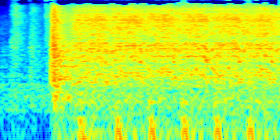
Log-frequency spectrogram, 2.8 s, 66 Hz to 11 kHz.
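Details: 1994 Mazda Miata NA with the 1.8 L engine, cranked in neutral during a compression test on cylinder one: steady cranking with even pulses about three a second; it reads about 195, pretty good compression.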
